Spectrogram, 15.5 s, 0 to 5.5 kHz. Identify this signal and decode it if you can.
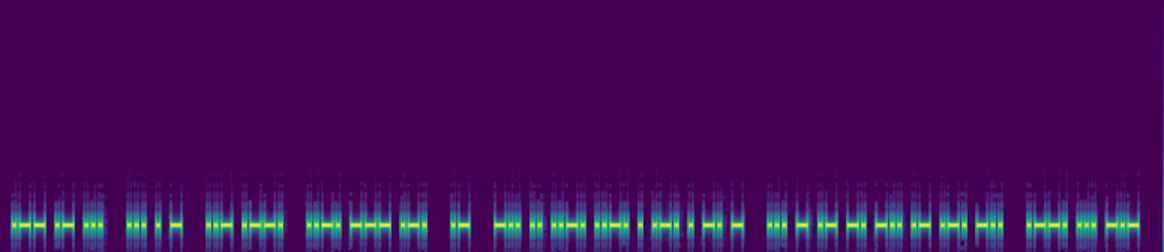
Morse code, heard as a keyed tone, about 25 wpm, 600 Hz. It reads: WAS SET UP FOR A DIFFERENT STANDARD PSK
